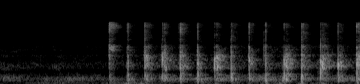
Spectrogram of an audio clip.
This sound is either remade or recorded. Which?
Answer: remade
